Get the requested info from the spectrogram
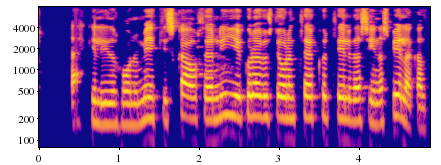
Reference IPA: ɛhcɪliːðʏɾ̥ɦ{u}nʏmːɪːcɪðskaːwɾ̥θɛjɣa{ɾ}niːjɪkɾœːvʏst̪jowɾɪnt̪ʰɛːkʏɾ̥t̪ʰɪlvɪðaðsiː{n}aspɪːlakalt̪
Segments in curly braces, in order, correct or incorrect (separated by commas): incorrect, correct, correct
